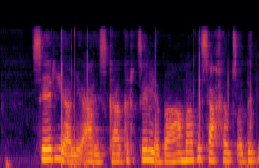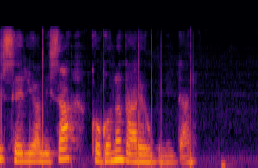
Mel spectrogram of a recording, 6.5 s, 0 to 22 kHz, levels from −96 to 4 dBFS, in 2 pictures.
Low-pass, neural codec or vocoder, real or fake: 10.8 kHz; codec, 44.1 kHz, 7.8 kbps, Pupu-Codec; fake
